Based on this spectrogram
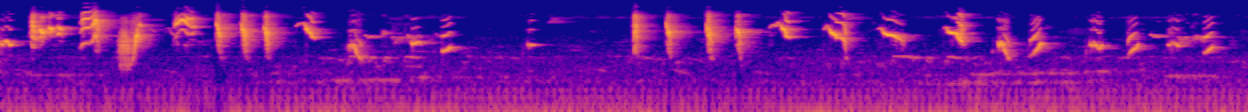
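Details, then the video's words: Long-tailed shrike (cendet) singing energetically, in the gacor style, for a training recording meant for other birds to copy: bursts of sharp, high chattering and squeaky notes in two rapid runs, divided by a near-silent pause, with a faint low hum beneath. "MASTERAN BURUNG CENDET GACOR JADIKAN BURUNG KESAYANGAN ANDA SEMAKIN GACOR DENGAN SUARA JERNIH"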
